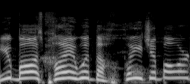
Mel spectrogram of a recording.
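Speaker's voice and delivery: very high-pitched, loud, booming put-on voice. Joking about how a board game's name is said: Hank Hill voice. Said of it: "more of a Hank Hill thing to say".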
